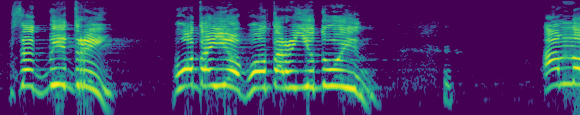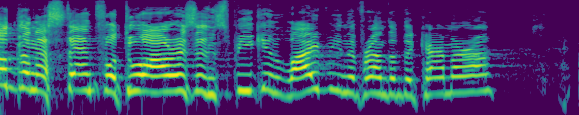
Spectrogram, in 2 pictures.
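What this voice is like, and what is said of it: Russian accent. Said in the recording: “Why do I use Russian accent? I'm Russian. ... That's my Russian accent right there.”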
